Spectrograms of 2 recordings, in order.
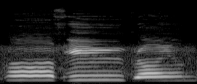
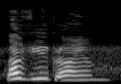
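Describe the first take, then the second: First: It is said very slowly and drawn out. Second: It is said at a normal pace.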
